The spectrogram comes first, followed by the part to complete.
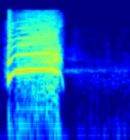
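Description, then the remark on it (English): A single short, piercing scream, purported to be a Sasquatch vocalization, loud, with a steady high pitch lasting under half a second before cutting off into a faint fading echo. “One of the more common vocalizations is often described as a high-pitched scream, like a woman being murdered in the woods.”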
